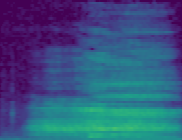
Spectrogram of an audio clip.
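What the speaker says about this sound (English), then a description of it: "Do the yawn." A person gives a long, drawn-out yawn, a breathy rising and falling exhale lasting over a second, close and clear with no talking.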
